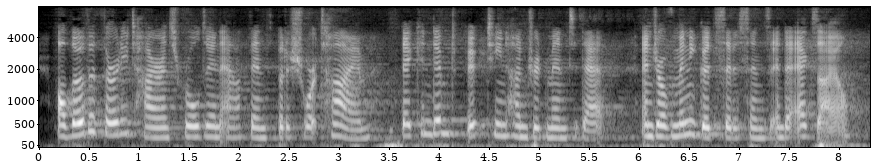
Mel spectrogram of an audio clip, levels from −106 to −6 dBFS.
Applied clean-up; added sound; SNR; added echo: none; none; none; reverberation time 1.5 s.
